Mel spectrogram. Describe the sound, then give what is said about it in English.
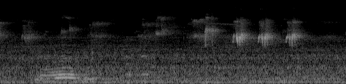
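Many squirrels chattering, with a run of short, high-pitched chirps that sound cricket-like, including three quick bursts near the end over a steady hiss of background noise. “Sound like a whole gang of crickets or something.”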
